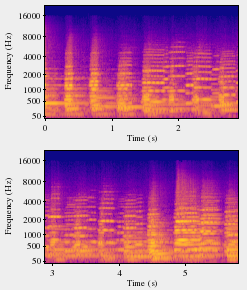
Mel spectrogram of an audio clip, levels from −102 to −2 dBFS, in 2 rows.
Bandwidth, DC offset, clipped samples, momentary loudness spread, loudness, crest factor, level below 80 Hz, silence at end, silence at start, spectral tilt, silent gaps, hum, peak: 12 kHz; under 0.1%; under 0.1%; 8 LU; -19 LUFS; 16 dB; -54 dBFS; 0 s; 0 s; -5.5 dB/octave; none; none; -2 dBFS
